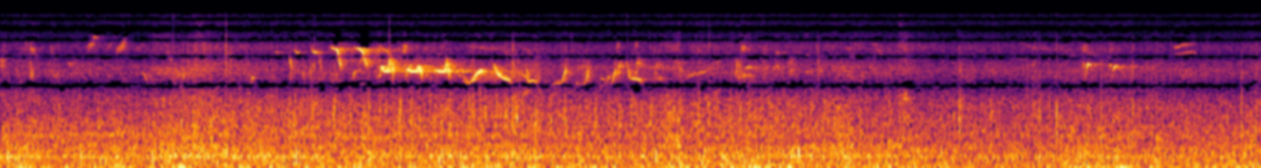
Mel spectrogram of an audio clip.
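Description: A small songbird twittering in a quick run of high chirps from about two to four seconds in, over steady outdoor background noise.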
